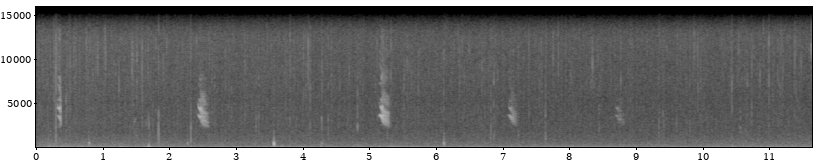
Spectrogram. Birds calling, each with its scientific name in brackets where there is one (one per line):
Hawaii Amakihi (Chlorodrepanis virens)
